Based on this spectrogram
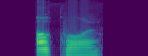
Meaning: to learn something as a lesson (from something: -n/-on/-en/-ön or -ból/-ből)
- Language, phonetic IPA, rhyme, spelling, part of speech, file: Hungarian, [ˈokul], -ul, okul, verb, Hu-okul.ogg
